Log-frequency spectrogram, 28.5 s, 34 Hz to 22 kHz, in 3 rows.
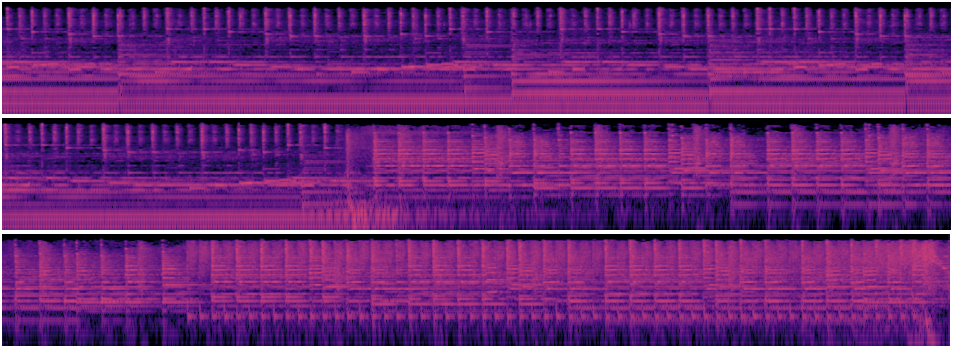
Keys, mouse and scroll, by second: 4.0 Down, 4.9 Left, 6.4 Up, 11.6 click, 13.6 ctrl+t, 13.9 click, 14.2 ctrl+a, 14.9 shift+k, 16.5 click, 17.4 ctrl+k, 18.7 shift+k, 19.1 Return, 21.3 click, 21.6 j, 23.1-25.0 drag, 25.8 v, 26.5-28.4 drag.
